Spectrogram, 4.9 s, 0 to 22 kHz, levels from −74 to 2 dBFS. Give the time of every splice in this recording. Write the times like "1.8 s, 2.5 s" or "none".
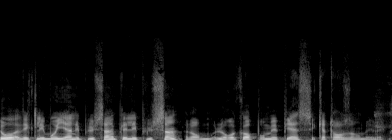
2.3 s, 3.8 s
